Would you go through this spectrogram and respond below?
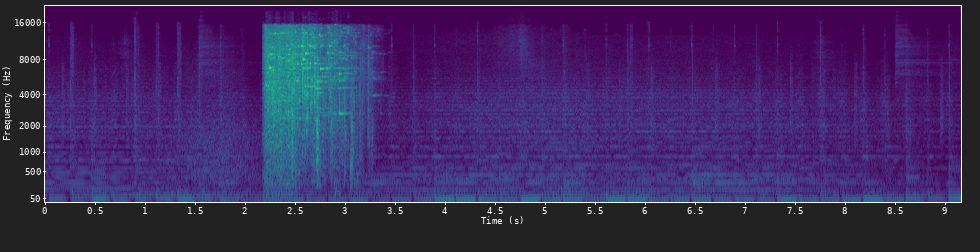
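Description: A thief slams into a glass window, which shatters in a single loud, bright burst of breaking glass about two seconds in. The crash cuts sharply through a steady hum of background sound and fades within about a second.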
